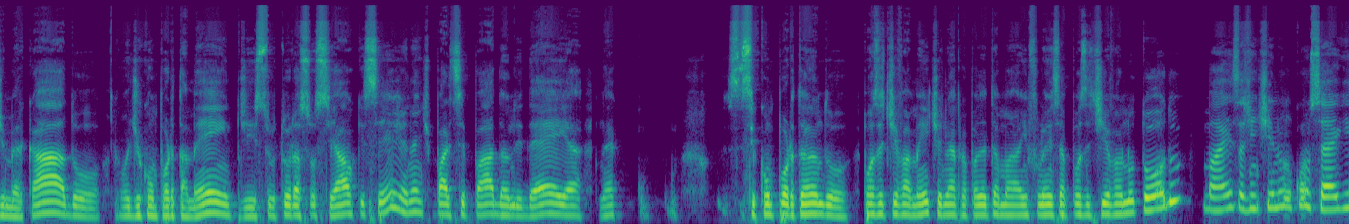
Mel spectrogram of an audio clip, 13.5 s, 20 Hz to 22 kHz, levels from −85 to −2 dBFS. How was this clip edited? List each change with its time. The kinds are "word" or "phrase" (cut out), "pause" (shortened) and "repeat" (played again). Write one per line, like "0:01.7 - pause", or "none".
0:01.1 - pause
0:02.4 - word
0:04.3 - word
0:05.9 - pause
0:08.6 - pause
0:11.9 - pause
